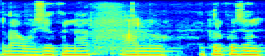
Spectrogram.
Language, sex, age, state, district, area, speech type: Bodo, male, 18-30, Assam, Kokrajhar, urban, spontaneous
